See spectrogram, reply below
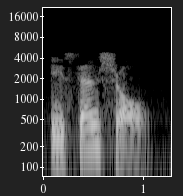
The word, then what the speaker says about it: essential: 本质的，这是 essential，就是给精华 essence 加了一个形容词后缀 til show，注意啊，这个读音就变了，是 essential。这里的这个字母 t 它的读音呢是 sh，它就像那个微积分符号，对，就是那个原因 essential。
